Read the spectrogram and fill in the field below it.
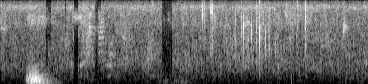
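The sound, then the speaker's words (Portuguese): Steady rain hisses in the background, with scattered drips and light pattering taps toward the end. It sounds muffled and narrow, as if over a phone line, with one low thump near the start. “Tá chovendo.”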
